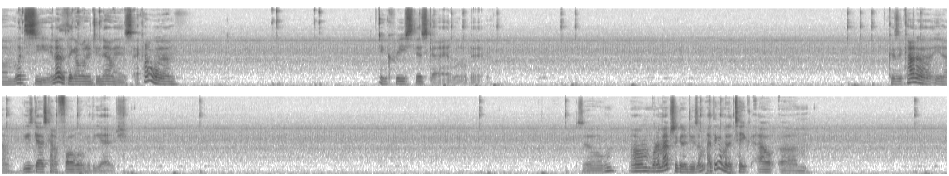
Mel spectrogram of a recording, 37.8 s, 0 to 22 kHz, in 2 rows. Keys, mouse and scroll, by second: 0.3 click, 1.4 click, 1.8 click, 2.4 click, 5.4 click, 6.2 click, 8.4 middle click, 9.0 alt+middle click, 9.9-11.2 alt+middle drag, 11.4-16.9 middle drag, 17.2 middle click, 18.4 middle click, 20.0 middle click, 20.4 alt+middle click, 22.9-28.5 alt+middle drag, 30.2-32.9 alt+middle drag, 33.1 middle click, 33.5-37.2 alt+middle drag.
